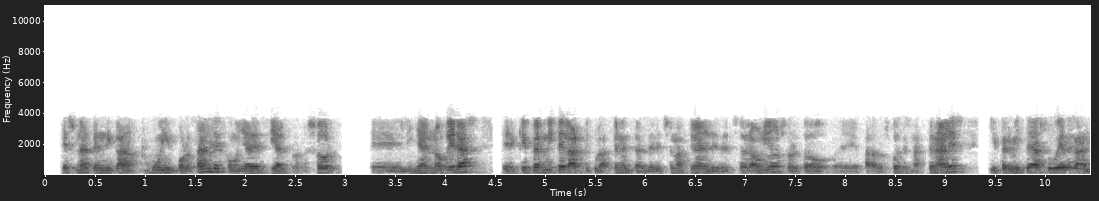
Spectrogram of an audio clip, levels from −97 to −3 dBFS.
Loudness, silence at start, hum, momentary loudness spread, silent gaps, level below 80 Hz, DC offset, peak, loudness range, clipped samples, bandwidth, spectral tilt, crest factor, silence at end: -33 LUFS; 0.15 s; none; 11 LU; 2.98-3.23 s, 4.49-4.55 s, 9.34-9.41 s; -74 dBFS; under 0.1%; -14 dBFS; 3 LU; under 0.1%; 4 kHz; -9 dB/octave; 20 dB; 0 s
